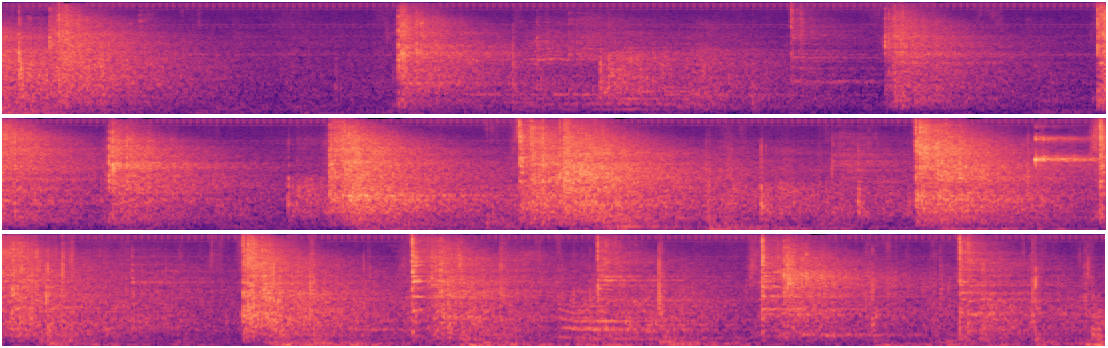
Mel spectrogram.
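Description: Badminton rally: rackets striking the shuttlecock back and forth, sharp hits about once a second that echo in a large hall, with heavy footsteps thudding on the wooden gym floor.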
